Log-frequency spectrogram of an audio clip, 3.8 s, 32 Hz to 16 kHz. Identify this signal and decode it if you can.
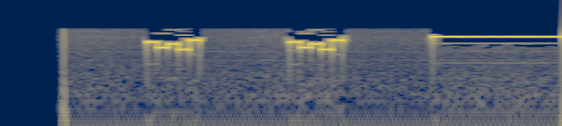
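Five-tone selective call (ZVEI), heard as quick runs of five tones, tones of about 70 ms. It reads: 85749 85749
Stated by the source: ZVEI five-tone selective call received by SDR, from the Feuerwehr Orlamünde fire brigade alerting archive.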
